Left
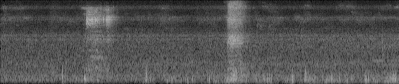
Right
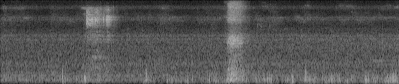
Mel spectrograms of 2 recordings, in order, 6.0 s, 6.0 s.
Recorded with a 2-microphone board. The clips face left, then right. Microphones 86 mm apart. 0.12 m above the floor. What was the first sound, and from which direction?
A squeak, 35° left (ahead or behind).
